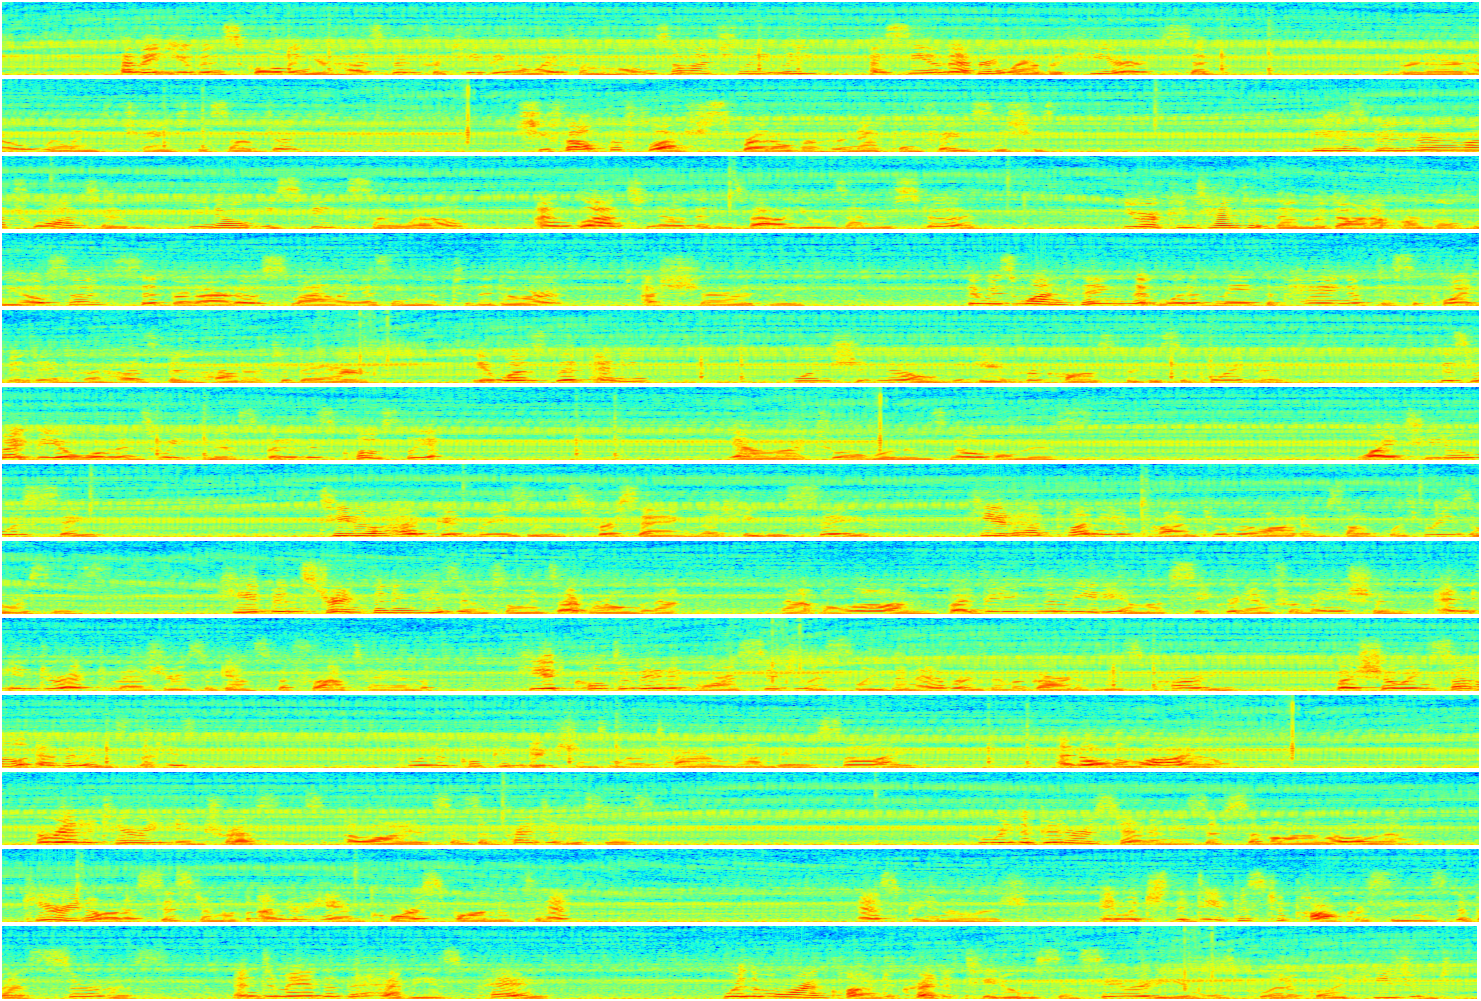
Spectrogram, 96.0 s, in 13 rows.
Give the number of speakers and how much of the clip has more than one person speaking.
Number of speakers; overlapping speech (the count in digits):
1, no overlap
